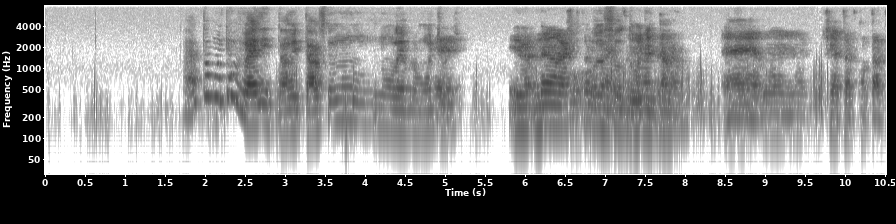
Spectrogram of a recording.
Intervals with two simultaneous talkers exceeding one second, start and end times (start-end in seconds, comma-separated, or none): 6.5-7.9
